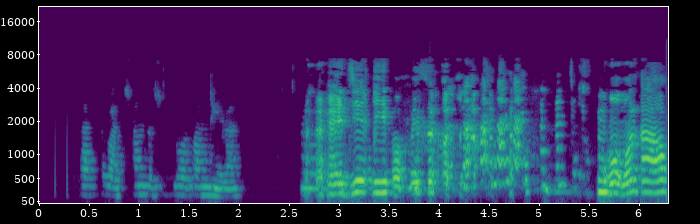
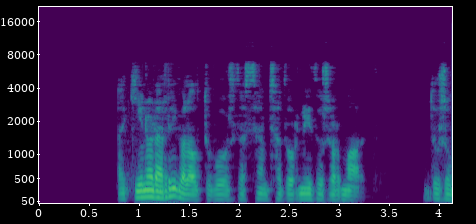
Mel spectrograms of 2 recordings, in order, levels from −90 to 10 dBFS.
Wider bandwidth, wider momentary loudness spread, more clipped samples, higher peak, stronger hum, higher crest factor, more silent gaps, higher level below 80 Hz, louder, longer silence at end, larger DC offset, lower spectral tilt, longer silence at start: about the same, 7.4 kHz vs 7 kHz; first, 21 LU vs 14 LU; neither; first, 0 dBFS vs -6 dBFS; neither; second, 16 dB vs 22 dB; second, none vs 3.64-3.83 s; about the same, -58 dBFS vs -56 dBFS; first, -15 LUFS vs -26 LUFS; about the same, 0 s vs 0 s; neither; second, -5 dB/octave vs -6.5 dB/octave; second, 0.45 s vs 0.8 s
